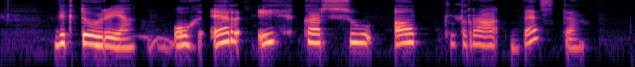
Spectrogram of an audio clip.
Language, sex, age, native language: Icelandic, female, 40-49, Russian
